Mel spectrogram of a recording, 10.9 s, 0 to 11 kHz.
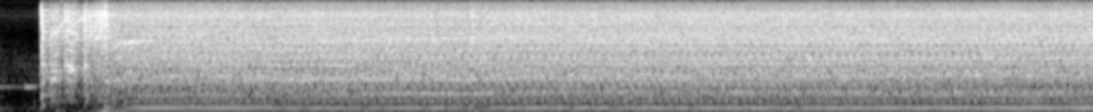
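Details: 2015 Chevy Cruze 1.4L after replacing valve cover and intake manifold for lean code: engine catches after brief crank and settles into steady even idle with no misses, ticks or hunting; fuel trim near zero.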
